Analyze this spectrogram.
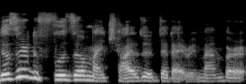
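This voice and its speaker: A woman speaks with an Italian accent. Her pitch sits in the middle range. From Italy, small mountain village. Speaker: nutritionist and cookbook author. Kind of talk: interview conversation.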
